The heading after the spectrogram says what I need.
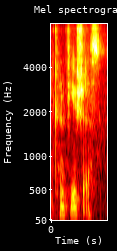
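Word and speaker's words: Confucius: the U so confu the letter c I say the sh sound and then um the o s just says awah confucious so that's uh the English pronunciation confucious um thank you okay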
